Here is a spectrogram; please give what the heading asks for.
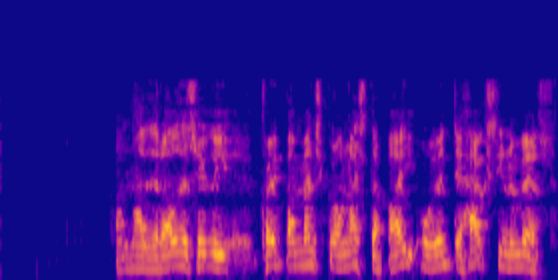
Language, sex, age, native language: Icelandic, male, 60-69, Icelandic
